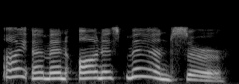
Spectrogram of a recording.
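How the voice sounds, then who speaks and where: A man's voice: very high-pitched, very animated, slow, dry recording, dull audio, heavily acted. An actor playing a pious, indignant creditor in a period comedy, scolding righteously as he demands his money. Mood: aggrieved. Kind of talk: theatrical period comedy acting.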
